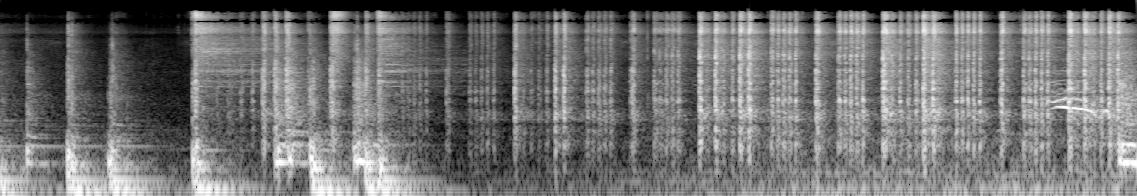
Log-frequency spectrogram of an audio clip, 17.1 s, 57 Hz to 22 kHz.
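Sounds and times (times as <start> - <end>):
bass drums: 0.0 - 2.3, 2.9 - 6.8
tenor drums: 0.0 - 17.0
snare drums: 2.9 - 17.0.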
